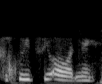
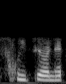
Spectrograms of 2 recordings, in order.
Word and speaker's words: Goitseone: Yes, it's Goitseone. – Goitseone. – Yes. – And your surname is Kanaka. – Yes, Goitseone Kanaka.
